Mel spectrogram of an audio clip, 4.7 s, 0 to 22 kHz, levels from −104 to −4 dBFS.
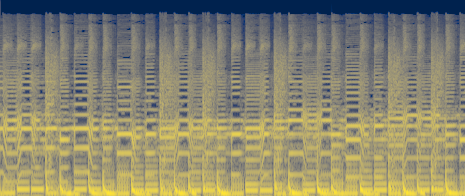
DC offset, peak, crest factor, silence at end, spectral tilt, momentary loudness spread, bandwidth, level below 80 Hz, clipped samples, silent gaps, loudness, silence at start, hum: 2%; 0 dBFS; 12 dB; 0 s; -5 dB/octave; 1 LU; 16 kHz; -16 dBFS; under 0.1%; none; -12 LUFS; 0 s; none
